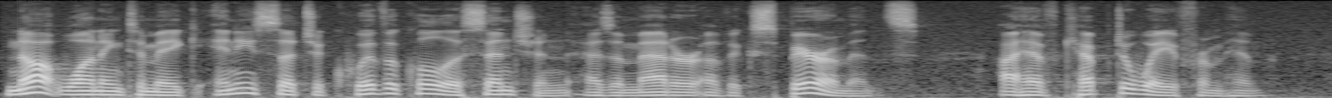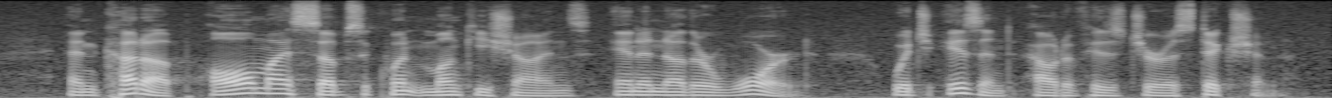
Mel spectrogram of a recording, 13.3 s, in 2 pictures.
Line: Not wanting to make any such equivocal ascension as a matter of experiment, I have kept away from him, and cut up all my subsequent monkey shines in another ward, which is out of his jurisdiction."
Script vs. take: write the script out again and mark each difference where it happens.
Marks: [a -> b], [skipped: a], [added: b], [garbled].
Not wanting to make any such equivocal ascension as a matter of [experiment, -> experiments] I have kept away from him, and cut up all my subsequent monkey shines in another ward, which [is -> isn't] out of his jurisdiction."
